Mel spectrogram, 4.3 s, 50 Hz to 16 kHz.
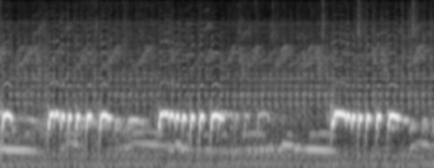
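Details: Local zebra dove singing steadily, its song meant to spur rival birds into replying; three rapid stuttering bursts of clear coos about 1.5 seconds apart, each ending in drawn-out lower notes, faint hum behind.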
